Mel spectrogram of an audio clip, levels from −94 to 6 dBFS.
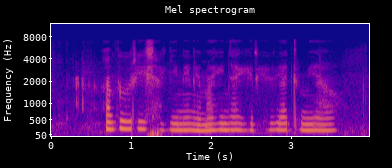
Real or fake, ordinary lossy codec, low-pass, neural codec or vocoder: real; none; 7.2 kHz; none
